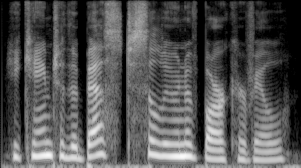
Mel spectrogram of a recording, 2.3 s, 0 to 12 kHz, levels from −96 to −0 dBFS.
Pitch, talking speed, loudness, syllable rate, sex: 220 Hz, 210 wpm, -15 LUFS, 5.7 syllables/s, female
